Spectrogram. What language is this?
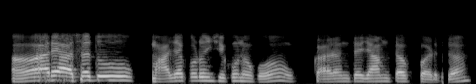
Marathi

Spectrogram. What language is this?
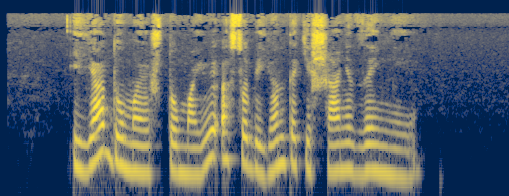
Belarusian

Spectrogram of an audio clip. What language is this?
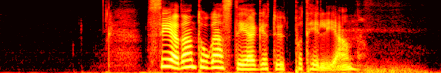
Swedish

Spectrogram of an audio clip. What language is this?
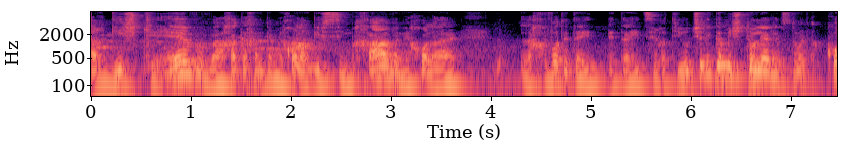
Hebrew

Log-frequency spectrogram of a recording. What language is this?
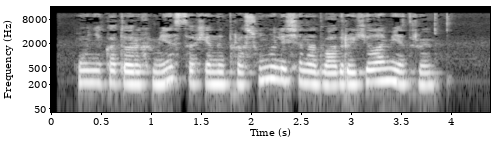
Belarusian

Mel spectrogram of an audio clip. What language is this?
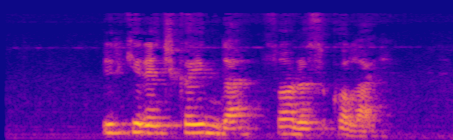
Turkish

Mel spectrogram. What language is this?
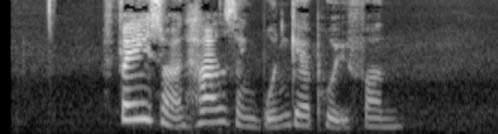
Cantonese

